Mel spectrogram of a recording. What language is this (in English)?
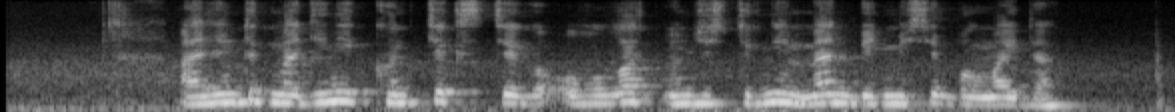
Kazakh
